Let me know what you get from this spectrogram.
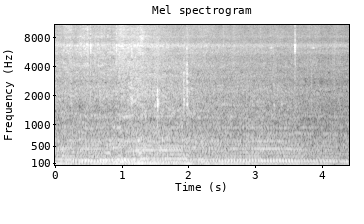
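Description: Car engine running, heard from inside the cabin, with a steady low drone that eases off gradually as the car slows.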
